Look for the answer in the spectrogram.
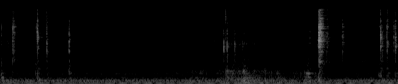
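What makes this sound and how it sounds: A pointed scoring tool cuts lengthwise grooves into a solid, dark brown stamped soap bar held in the hand. It makes short, crisp, bright scratching clicks that decay almost instantly, with the loudest scrape near the three-second mark. A faint low hum sits underneath.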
